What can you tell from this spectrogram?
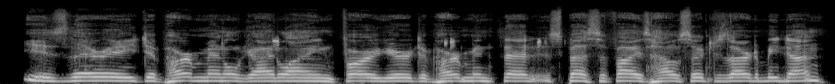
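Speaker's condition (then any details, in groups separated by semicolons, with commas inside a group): Parkinson's disease; deep brain stimulators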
